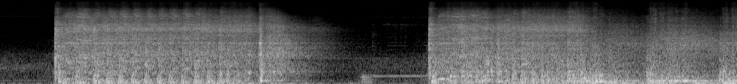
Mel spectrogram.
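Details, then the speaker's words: Mk1 Austin Mini with an Arden 8-port head, cold start on a hot day while refining the cold-start fuel map: it catches and runs briefly, then stumbles out. It won't run without throttle, so the map needs tweaks. "okay so that went where you didn't want to run just on the throttle anyway so I'll do some tweaks and we'll try again"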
